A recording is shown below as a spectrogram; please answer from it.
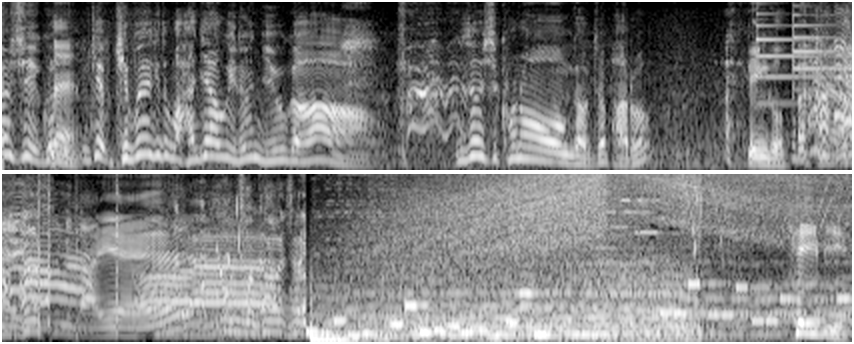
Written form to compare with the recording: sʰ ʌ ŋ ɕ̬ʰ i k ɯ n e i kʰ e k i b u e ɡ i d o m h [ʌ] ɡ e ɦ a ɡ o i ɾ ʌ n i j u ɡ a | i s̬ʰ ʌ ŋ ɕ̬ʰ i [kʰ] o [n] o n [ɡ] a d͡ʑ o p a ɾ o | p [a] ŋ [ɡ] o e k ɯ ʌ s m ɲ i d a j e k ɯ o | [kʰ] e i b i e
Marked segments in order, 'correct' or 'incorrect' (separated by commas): incorrect, correct, correct, correct, incorrect, correct, correct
